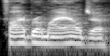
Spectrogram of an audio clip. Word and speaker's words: fibromyalgia: How do you say it? – Fibromyalgia, like how it's properly pronounced.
